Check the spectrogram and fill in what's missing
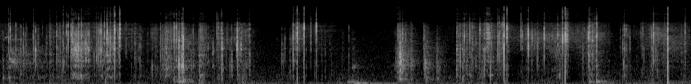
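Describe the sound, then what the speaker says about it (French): Crinkling plastic and sticky tearing sounds as tape is pulled off plastic-wrapped Pokémon card booster packs, in irregular close bursts with brief quiet gaps. "Je vais retirer le scotch qui les maintient."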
